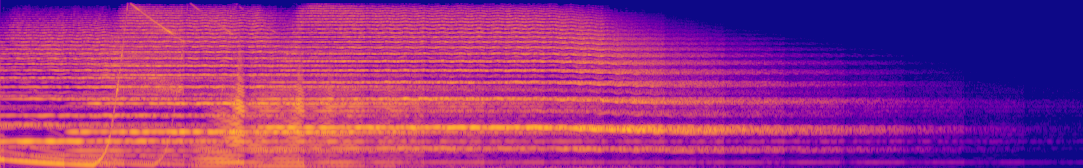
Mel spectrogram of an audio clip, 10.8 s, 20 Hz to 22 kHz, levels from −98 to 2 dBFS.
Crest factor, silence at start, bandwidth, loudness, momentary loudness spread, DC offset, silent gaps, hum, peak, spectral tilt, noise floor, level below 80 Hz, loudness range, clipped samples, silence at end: 18 dB; 0 s; over 20 kHz; -17 LUFS; 13 LU; under 0.1%; none; none; -4 dBFS; -1.5 dB/octave; -77 dBFS; -50 dBFS; 13 LU; under 0.1%; 2.45 s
